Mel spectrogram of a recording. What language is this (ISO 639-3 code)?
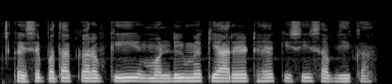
mag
